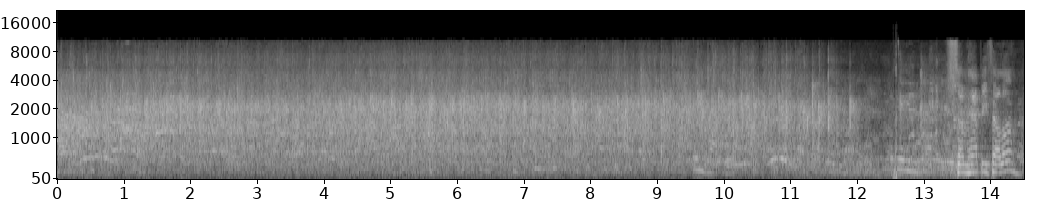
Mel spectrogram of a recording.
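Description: A woman laughs behind her hand.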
